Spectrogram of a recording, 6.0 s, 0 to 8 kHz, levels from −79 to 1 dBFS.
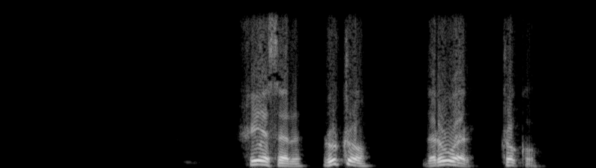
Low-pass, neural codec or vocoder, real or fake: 7.2 kHz; none; real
